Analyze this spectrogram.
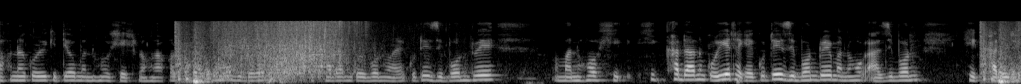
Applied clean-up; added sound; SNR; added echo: none; Splash, splatter; 4 dB; none.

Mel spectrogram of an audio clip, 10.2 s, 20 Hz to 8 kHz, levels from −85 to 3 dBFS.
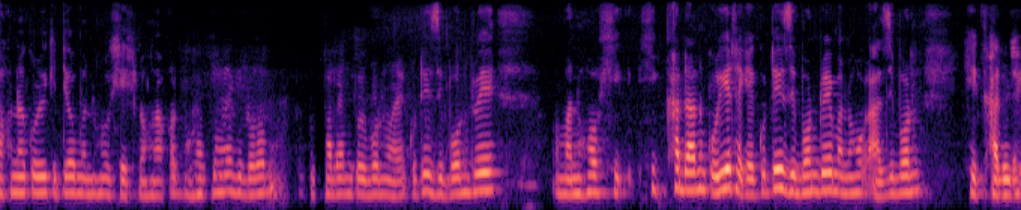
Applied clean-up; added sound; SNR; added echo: neural mask model Resemble Enhance denoiser.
